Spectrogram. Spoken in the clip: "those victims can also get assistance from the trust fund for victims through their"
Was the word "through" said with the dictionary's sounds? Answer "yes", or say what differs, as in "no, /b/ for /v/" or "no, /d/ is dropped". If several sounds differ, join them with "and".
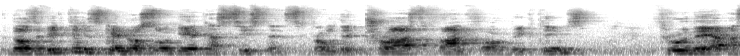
yes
